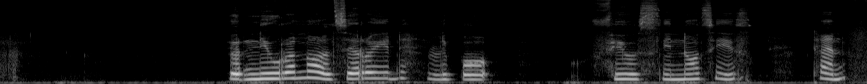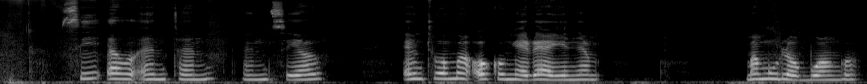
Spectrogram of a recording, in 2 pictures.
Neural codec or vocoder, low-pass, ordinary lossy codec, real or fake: none; none; none; real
